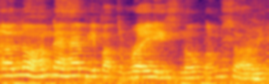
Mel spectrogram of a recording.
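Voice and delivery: low, apologetic climb-down; mock meek retraction. Husband taking back good news for his wife, mock meek apology. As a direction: drop low and give in sheepishly.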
